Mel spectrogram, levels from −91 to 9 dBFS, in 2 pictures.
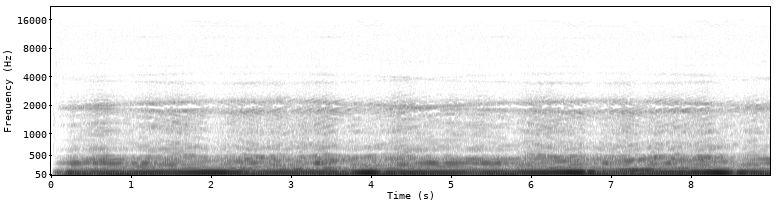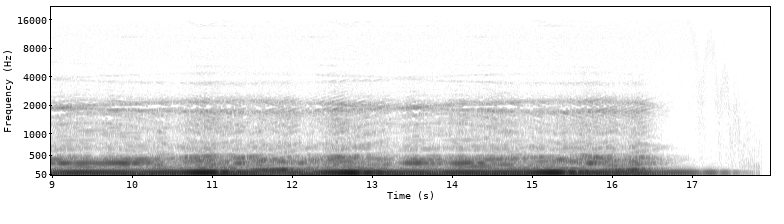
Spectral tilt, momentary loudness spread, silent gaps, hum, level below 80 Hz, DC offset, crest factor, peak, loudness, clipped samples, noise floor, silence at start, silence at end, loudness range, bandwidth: -12.5 dB/octave; 12 LU; none; none; -22 dBFS; under 0.1%; 14 dB; 0 dBFS; -16 LUFS; under 0.1%; -52 dBFS; 0.1 s; 0.7 s; 3 LU; 2.1 kHz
